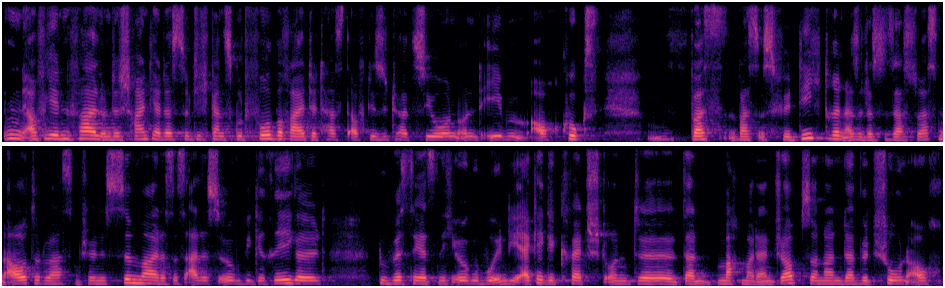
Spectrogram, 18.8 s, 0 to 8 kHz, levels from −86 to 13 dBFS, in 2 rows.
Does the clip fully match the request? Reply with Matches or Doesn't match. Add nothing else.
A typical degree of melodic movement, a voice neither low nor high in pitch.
Doesn't match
